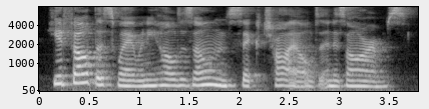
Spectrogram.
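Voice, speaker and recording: A woman's voice: medium pitch, a little slow. A woman reading scripted fantasy fiction as audiobook narration, as the author of the story.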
